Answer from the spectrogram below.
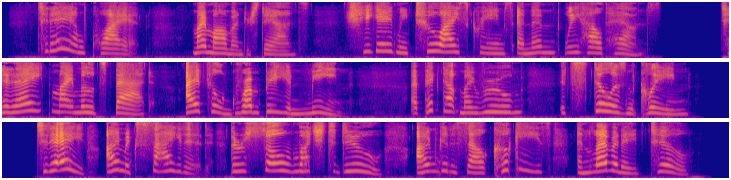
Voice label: female american english kids comercial; ideasonora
